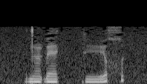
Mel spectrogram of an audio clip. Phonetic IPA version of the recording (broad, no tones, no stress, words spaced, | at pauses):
dœ̃ɓɛ kːyχ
